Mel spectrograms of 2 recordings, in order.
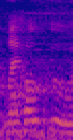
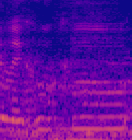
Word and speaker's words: Leihoku: Like I mean, oh my god, Leihoku was lekiki, Lehuka, Lahaka, and, and, and sometimes you, you, when people say it so wrong, you're like, it's literally how it is spelled is how it is pronounced. so when people would say Lehuku or Lehuka or like Lehaku, it's literally L E I H O K U.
